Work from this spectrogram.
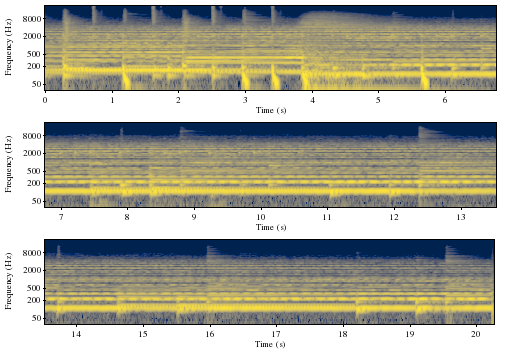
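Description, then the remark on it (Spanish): Instrumental theme music plays on its own, opening with a few sharp percussive hits before settling into steady, sustained chords and held tones at a moderate, even volume, with no voices. “El tema original de este podcast que escuchan en la presentación y en los créditos de los episodios fue compuesto por Alejandro Jaramillo”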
